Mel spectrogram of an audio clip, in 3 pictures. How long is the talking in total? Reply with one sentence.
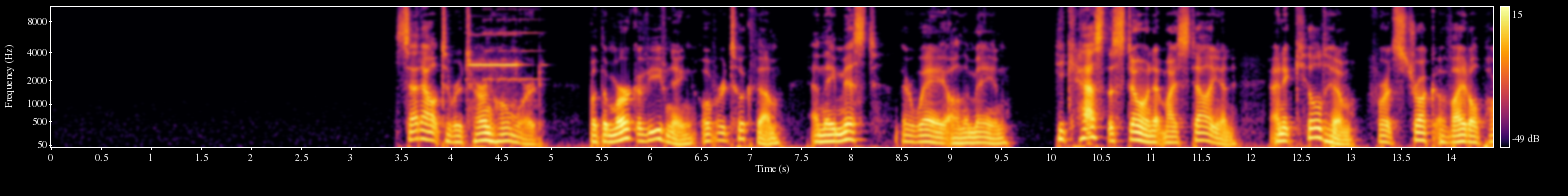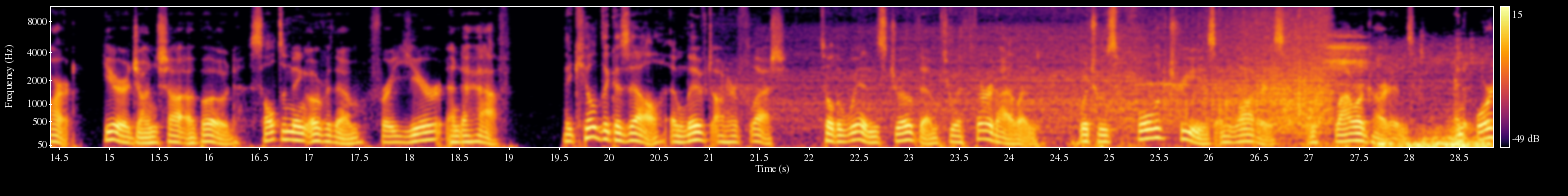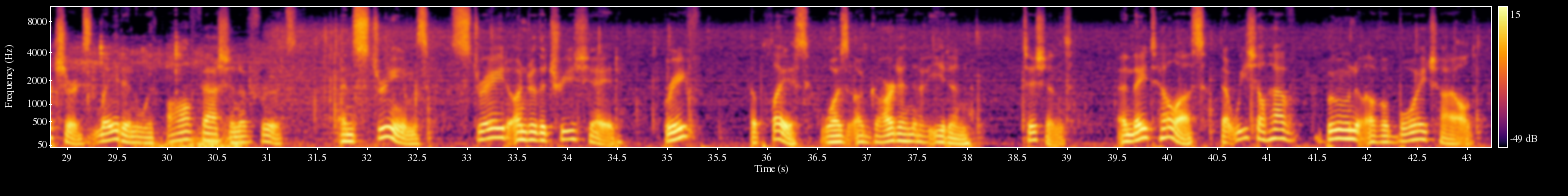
You can hear the talking for 40 seconds altogether.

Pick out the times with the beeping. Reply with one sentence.
You can hear the beeping from 4.2 to 5.0 s.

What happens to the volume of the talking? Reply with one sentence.
The volume of the talking stays about the same.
